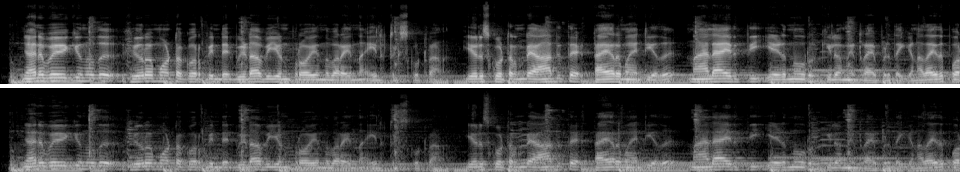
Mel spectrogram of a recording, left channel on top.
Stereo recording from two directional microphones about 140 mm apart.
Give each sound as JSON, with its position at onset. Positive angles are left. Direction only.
{"t": 0.3, "sound": "speech", "side_deg": 25}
